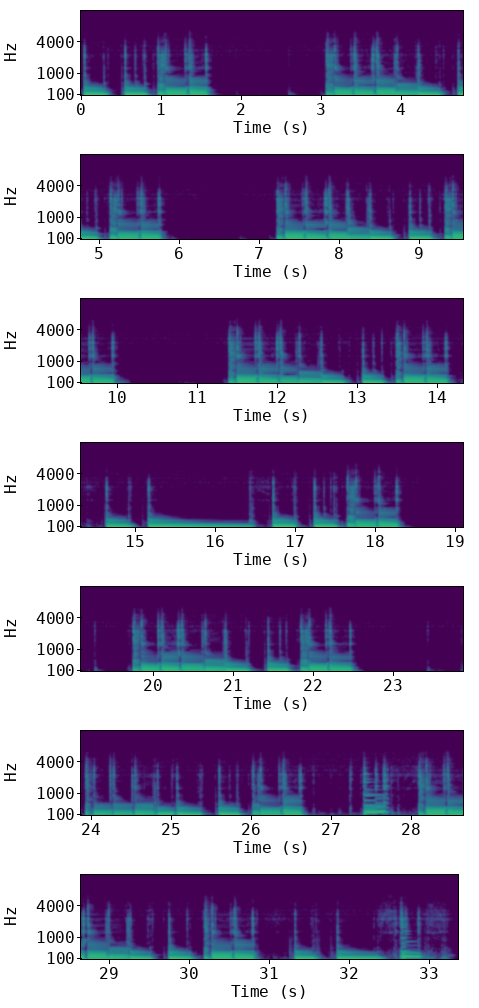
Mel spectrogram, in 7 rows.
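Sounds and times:
amped electric bass loop in G minor: 0:00.0 - 0:01.6, 0:03.1 - 0:05.8, 0:07.2 - 0:10.0, 0:11.4 - 0:18.4, 0:19.8 - 0:22.5, 0:24.0 - 0:26.7, 0:27.4 - 0:33.2.

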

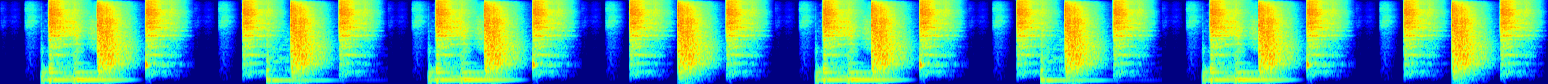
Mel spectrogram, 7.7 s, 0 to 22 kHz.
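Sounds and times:
drum top loop: 0:00.2 - 0:07.7.

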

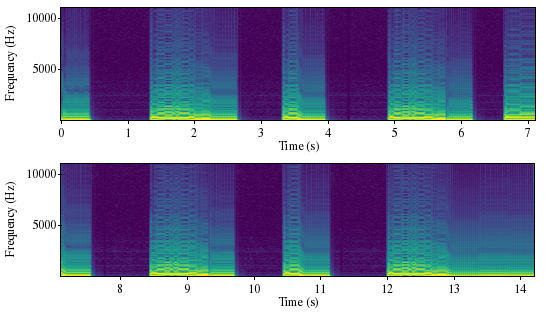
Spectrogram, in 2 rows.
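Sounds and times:
synth bass loop in G minor at 135 BPM: 0:00.0 - 0:00.5, 0:01.4 - 0:02.7, 0:03.4 - 0:04.0, 0:04.9 - 0:07.6, 0:08.5 - 0:09.8, 0:10.5 - 0:11.2, 0:12.0 - 0:14.2.

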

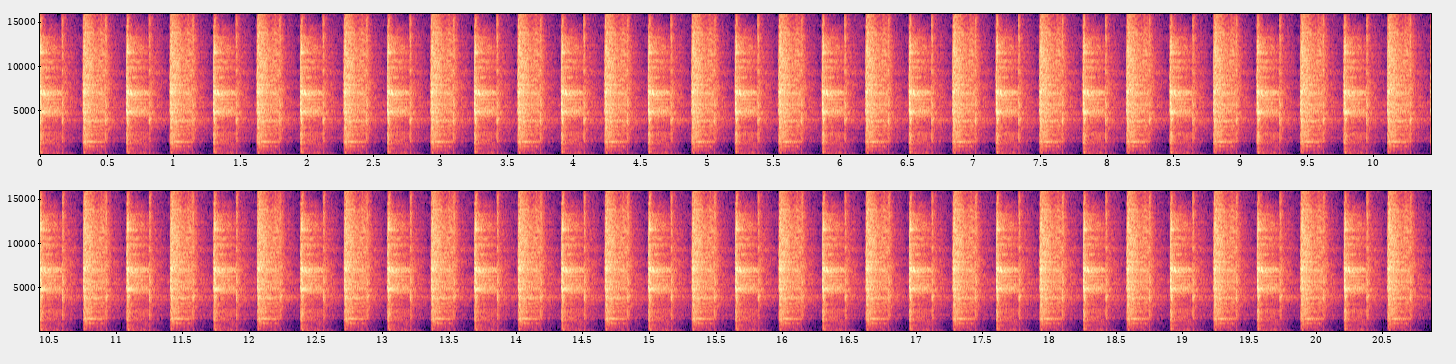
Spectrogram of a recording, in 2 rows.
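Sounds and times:
hi-hat drum loop: 0:00.0 - 0:20.8.

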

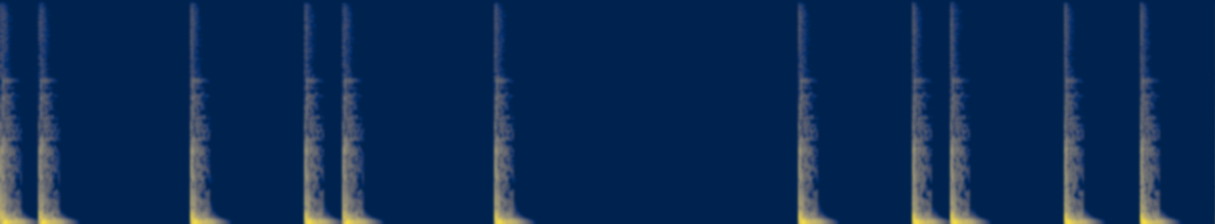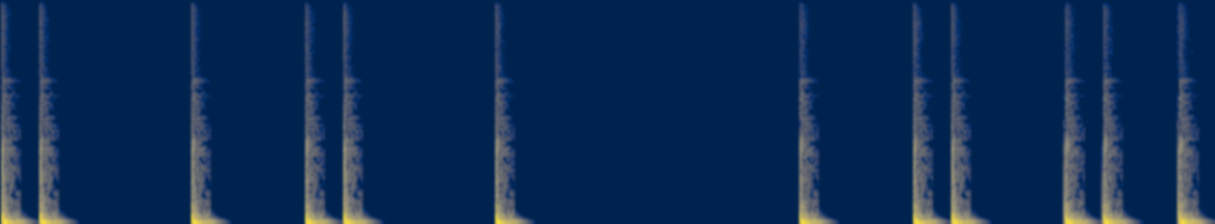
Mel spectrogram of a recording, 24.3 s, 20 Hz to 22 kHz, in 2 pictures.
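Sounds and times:
kick drum loop: 0:00.0 - 0:00.6, 0:01.9 - 0:02.2, 0:03.0 - 0:03.7, 0:05.0 - 0:05.2, 0:08.0 - 0:08.3, 0:09.1 - 0:09.8, 0:10.6 - 0:12.8, 0:14.1 - 0:14.4, 0:15.2 - 0:15.9, 0:17.1 - 0:17.4, 0:20.2 - 0:20.4, 0:21.3 - 0:22.0, 0:22.8 - 0:23.4, 0:24.0 - 0:24.2.

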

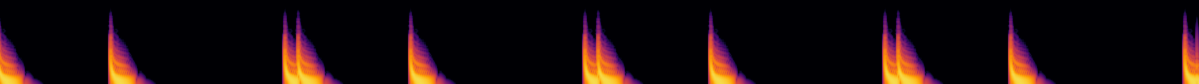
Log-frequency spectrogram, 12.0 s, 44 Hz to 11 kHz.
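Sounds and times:
kick drum loop from a drum sample pack: 0:00.0 - 0:00.3, 0:01.1 - 0:01.4, 0:02.9 - 0:03.3, 0:04.1 - 0:04.4, 0:05.9 - 0:06.3, 0:07.1 - 0:07.4, 0:08.9 - 0:09.3, 0:10.1 - 0:10.4.

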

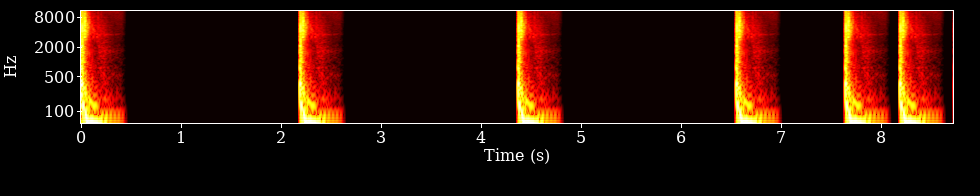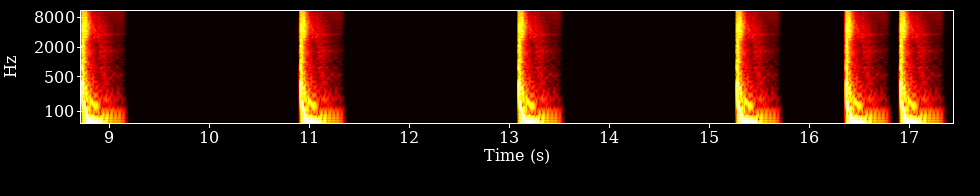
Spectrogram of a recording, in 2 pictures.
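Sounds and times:
kick drum loop: 0:00.0 - 0:00.4, 0:02.2 - 0:02.6, 0:04.4 - 0:04.8, 0:06.6 - 0:07.0, 0:07.6 - 0:09.1, 0:10.9 - 0:11.3, 0:13.1 - 0:13.5, 0:15.3 - 0:15.7, 0:16.4 - 0:17.4.

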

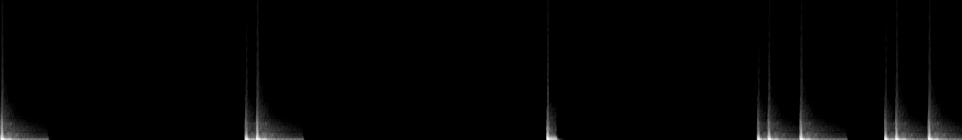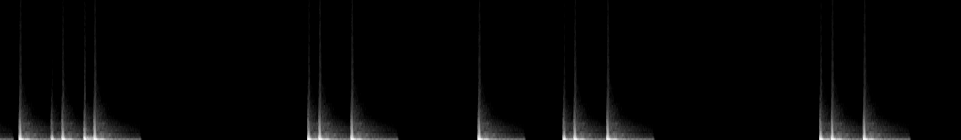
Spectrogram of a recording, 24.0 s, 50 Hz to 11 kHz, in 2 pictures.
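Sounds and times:
kick drum loop: 0:00.0 - 0:00.3, 0:03.1 - 0:03.4, 0:09.5 - 0:10.2, 0:11.1 - 0:13.4, 0:15.9 - 0:16.6, 0:18.0 - 0:18.2, 0:19.1 - 0:19.8, 0:22.3 - 0:23.0.

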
